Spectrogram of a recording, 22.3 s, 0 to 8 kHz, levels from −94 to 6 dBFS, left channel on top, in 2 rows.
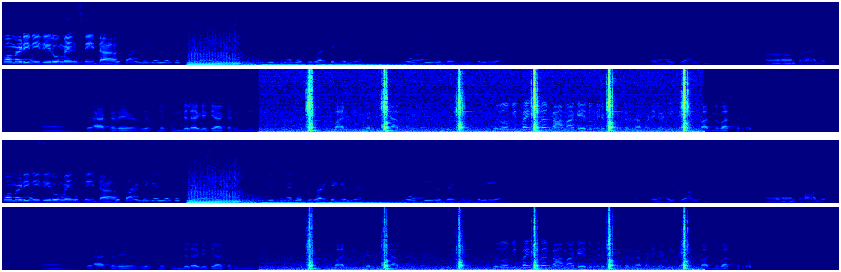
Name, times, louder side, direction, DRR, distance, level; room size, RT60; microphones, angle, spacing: voice 1, 0.0-1.6 5.5-5.7 8.6-8.9 10.2-10.9 11.7-14.5 15.1-15.2 15.5-16.9 17.7-21.1, left 5 dB, 45° left, 1.7 m, -66 dB
voice 2, 1.3-2.9 3.5-4.8 5.3-6.7 8.6-9.6 10.3-11.0 21.1-21.2, right 2 dB, 65° right, 5.6 m, -74 dB
sound 1, 2.5-6.2, right 1 dB, 10° right, 0.5 m, -61 dB
sound 2, 14.6-20.5, left 11 dB, 75° left, 0.7 m, -45 dB
head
